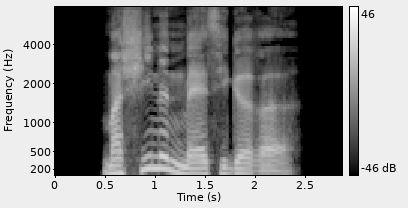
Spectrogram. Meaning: inflection of maschinenmäßig: 1. strong/mixed nominative/accusative feminine singular comparative degree 2. strong nominative/accusative plural comparative degree
- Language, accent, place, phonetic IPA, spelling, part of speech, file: German, Germany, Berlin, [maˈʃiːnənˌmɛːsɪɡəʁə], maschinenmäßigere, adjective, De-maschinenmäßigere.ogg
